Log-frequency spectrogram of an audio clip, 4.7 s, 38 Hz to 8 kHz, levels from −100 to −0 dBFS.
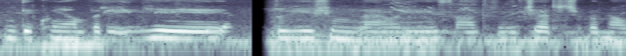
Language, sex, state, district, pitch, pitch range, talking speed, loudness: Hindi, female, Himachal Pradesh, Shimla, 195 Hz, 180-205 Hz, 180 wpm, -15 LUFS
